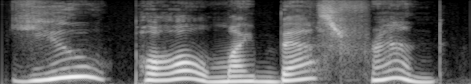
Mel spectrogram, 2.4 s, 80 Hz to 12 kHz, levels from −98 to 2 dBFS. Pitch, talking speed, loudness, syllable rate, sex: 255 Hz, 125 wpm, -14 LUFS, 2.4 syllables/s, female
